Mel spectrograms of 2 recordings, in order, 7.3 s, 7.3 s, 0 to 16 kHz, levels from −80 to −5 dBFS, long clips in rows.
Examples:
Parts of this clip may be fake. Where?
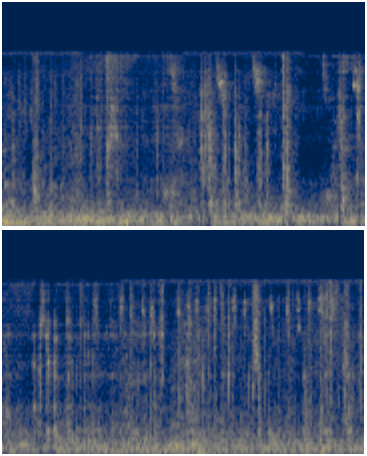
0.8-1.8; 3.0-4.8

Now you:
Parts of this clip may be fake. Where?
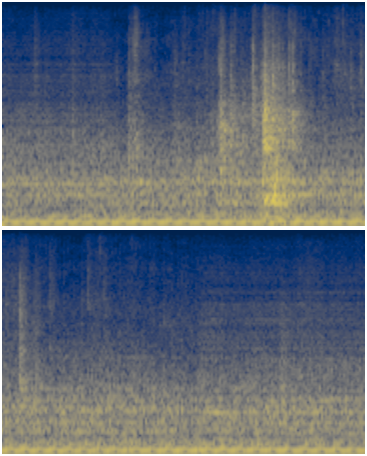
0.0-1.1; 5.6-7.3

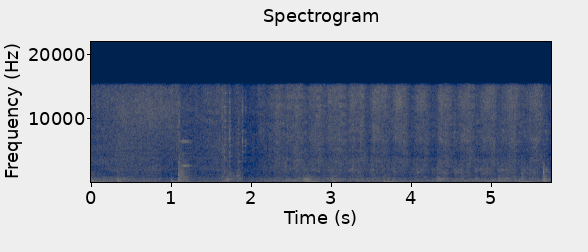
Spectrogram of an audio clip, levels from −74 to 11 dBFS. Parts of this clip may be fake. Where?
none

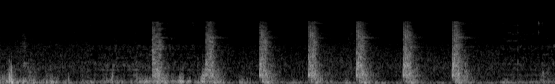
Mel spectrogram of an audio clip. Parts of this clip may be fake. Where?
0.9-2.1; 5.0-5.6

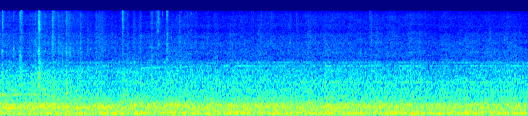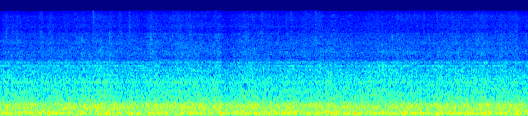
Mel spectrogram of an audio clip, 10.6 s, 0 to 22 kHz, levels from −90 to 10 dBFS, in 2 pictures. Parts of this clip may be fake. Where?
0.5-1.4; 8.3-9.2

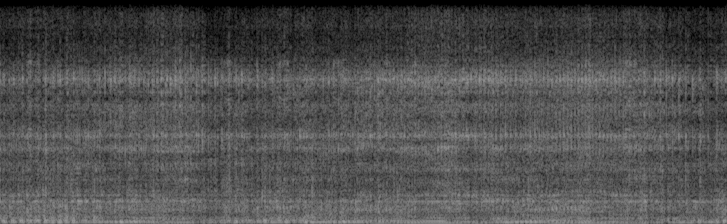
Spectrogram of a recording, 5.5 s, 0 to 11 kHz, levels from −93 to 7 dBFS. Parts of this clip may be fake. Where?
0.0-3.7; 4.7-5.5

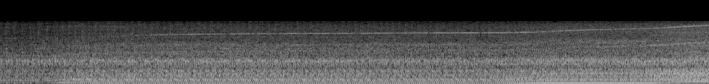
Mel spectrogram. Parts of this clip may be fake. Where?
0.4-1.3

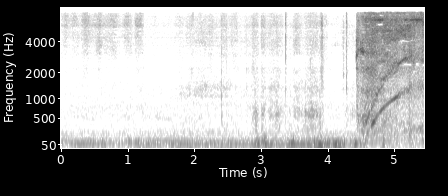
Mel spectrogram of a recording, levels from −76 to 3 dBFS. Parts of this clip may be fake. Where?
0.0-5.5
